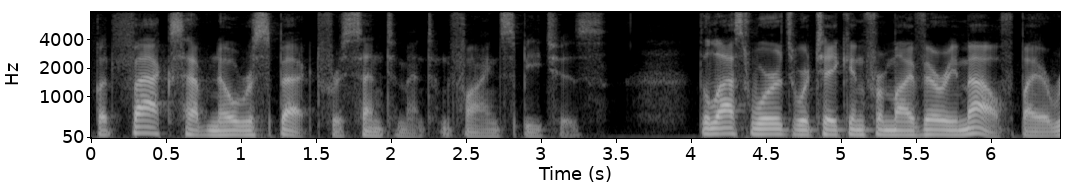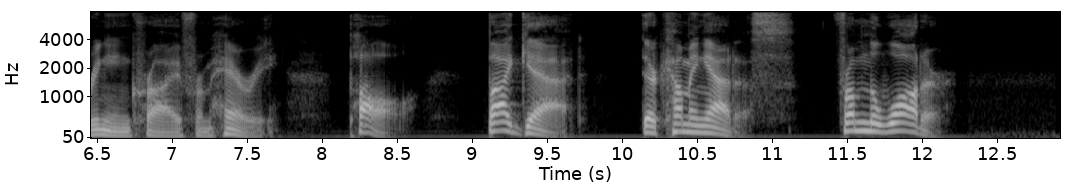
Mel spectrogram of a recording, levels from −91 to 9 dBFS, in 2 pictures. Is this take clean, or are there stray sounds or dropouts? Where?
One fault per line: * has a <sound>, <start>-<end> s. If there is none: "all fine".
all fine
